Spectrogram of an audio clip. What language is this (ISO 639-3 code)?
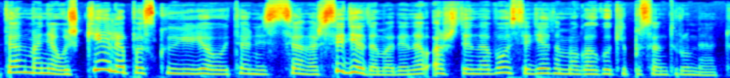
lit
